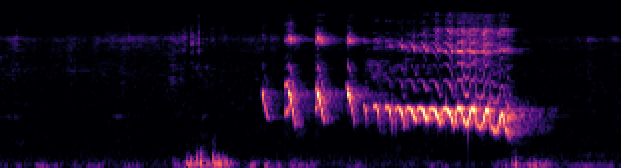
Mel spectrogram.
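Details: Black-naped oriole singing as a lure for other orioles: after a brief low thump, three sharp notes run into a loud, rapid, rasping series that slides downward, with soft low noise around it.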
